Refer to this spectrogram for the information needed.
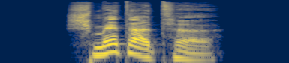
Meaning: inflection of schmettern: 1. first/third-person singular preterite 2. first/third-person singular subjunctive II
- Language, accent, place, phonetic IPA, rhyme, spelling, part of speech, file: German, Germany, Berlin, [ˈʃmɛtɐtə], -ɛtɐtə, schmetterte, verb, De-schmetterte.ogg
